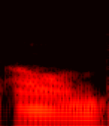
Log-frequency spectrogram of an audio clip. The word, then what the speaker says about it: EOM: When Eddie had his vision, he changed his name from Eddie Owens Martin to Saint Om, but he spells it E-O-M, but he pronounced it Om.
